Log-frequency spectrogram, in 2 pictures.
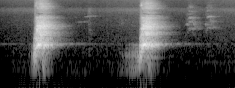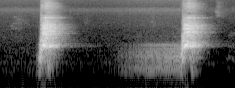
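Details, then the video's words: Fifteen-week-old female Border Collie puppy barking at wolves and other animals on TV: four short, sharp barks about every two seconds, with a stretch of TV narration about birds feeding chicks just before the last bark. "Border Collie puppy Barking at TV"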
